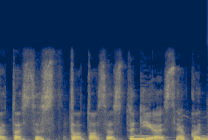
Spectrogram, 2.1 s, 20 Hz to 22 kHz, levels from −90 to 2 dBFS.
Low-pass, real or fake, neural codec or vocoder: 14.4 kHz; fake; vocoder, 44.1 kHz, 128 mel bands every 512 samples, BigVGAN v2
